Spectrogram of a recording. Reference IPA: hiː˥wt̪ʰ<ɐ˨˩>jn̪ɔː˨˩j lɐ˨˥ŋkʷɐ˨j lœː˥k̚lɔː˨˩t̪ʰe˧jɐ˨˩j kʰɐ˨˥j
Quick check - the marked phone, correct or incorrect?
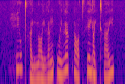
correct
